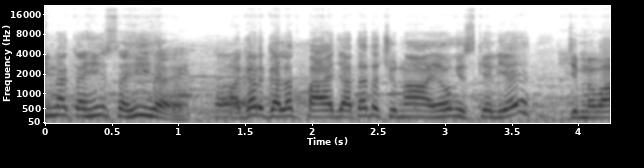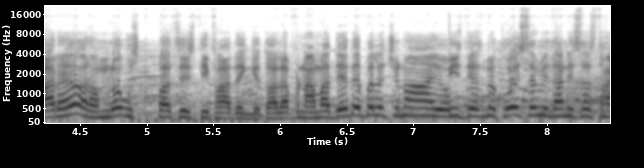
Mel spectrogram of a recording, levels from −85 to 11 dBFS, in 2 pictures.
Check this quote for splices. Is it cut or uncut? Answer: cut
